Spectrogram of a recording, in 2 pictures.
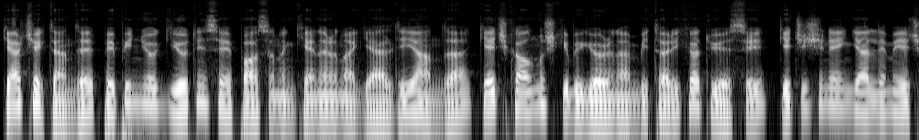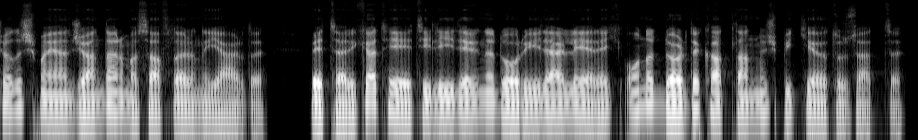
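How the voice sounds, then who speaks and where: Low-voiced man narrating an audiobook. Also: fairly quick, few pauses, clear, resonant tone, dry recording, studio quality. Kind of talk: scripted novel narration.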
